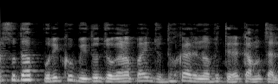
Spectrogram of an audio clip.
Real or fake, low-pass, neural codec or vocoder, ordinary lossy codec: real; 7.2 kHz; none; none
